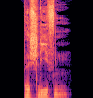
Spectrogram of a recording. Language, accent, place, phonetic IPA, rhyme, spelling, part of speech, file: German, Germany, Berlin, [bəˈʃliːfn̩], -iːfn̩, beschliefen, verb, De-beschliefen.ogg
- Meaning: inflection of beschlafen: 1. first/third-person plural preterite 2. first/third-person plural subjunctive II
